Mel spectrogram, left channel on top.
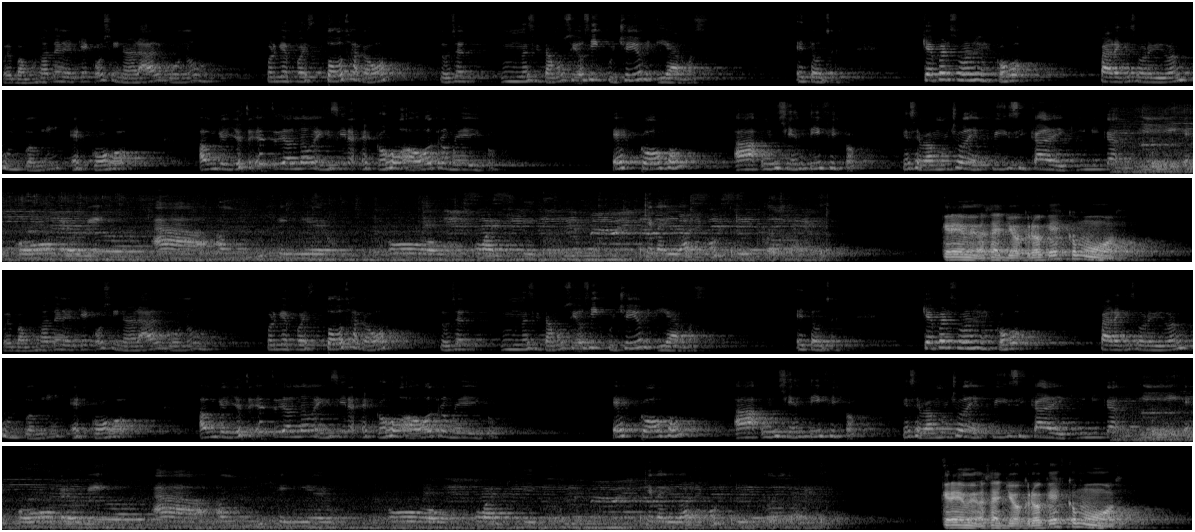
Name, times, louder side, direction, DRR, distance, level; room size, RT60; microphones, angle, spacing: voice 1, 0.0-2.1 2.6-4.0 4.4-7.0 7.9-8.7 9.2-10.3 11.0-13.3 13.9-16.9 18.0-18.8 19.2-20.5 20.9-24.9 25.3-27.3 27.7-29.5 30.2-32.0, left 1 dB, 10° left, 6 dB, 1.5 m, -37 dB
sound 1, 23.0-32.1, left 1 dB, 80° left, 3.4 m, -40 dB
voice 2, 33.2-35.0, right 2 dB, 30° right, 7 dB, 1.9 m, -25 dB
29.0 x 19.0 x 6.9 m, 1.5 s
head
